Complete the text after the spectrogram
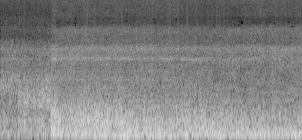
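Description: Wind rumbles loudly outdoors while moving along.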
